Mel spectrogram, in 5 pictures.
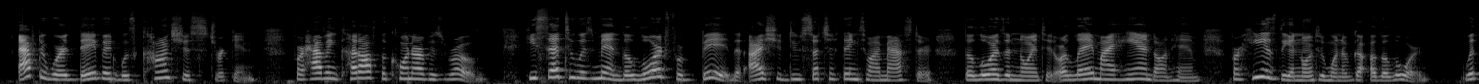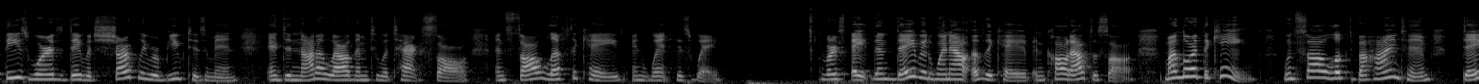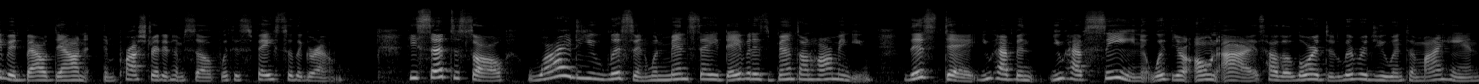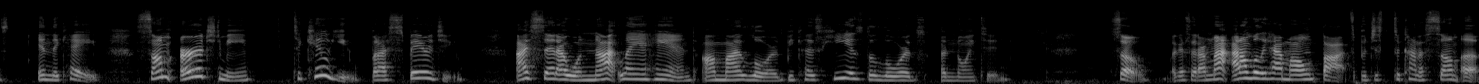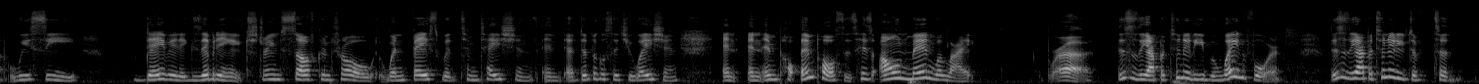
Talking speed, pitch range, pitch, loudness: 190 wpm, 195-255 Hz, 220 Hz, -32 LUFS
